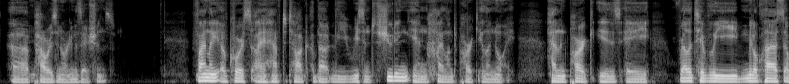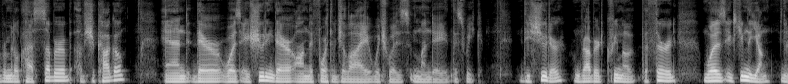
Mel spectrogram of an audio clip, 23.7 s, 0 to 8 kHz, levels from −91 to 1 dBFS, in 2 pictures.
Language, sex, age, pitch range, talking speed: English, male, 30-49, 90-115 Hz, 135 wpm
